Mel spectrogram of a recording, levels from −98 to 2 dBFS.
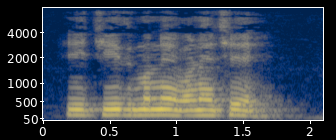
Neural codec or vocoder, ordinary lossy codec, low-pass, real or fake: none; AAC, 48 kbps; 7.2 kHz; real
